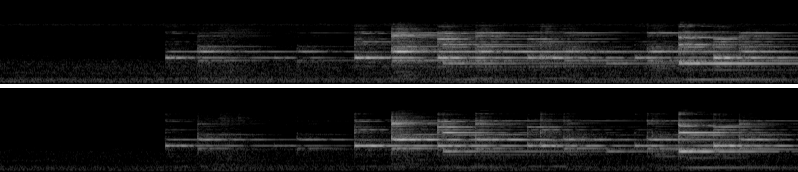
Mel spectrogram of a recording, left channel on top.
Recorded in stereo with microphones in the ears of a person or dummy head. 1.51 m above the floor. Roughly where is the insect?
Left.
